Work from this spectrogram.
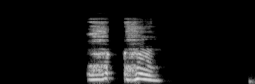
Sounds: Throat clearing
